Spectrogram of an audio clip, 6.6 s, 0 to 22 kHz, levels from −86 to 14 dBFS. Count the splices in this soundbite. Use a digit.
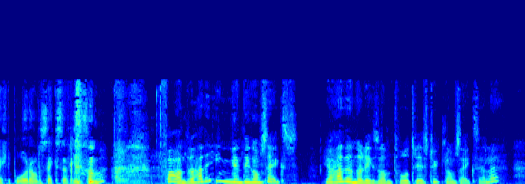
0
